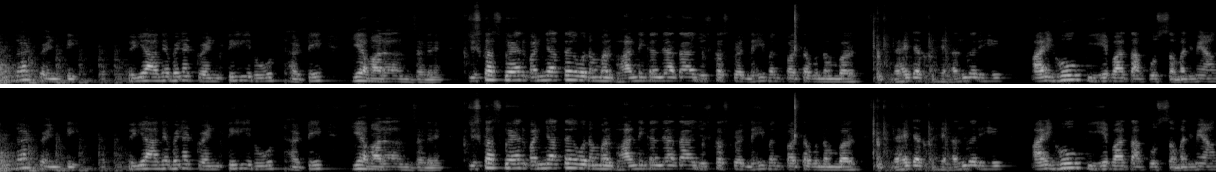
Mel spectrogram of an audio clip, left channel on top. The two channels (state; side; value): normal; both; correlation 0.81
